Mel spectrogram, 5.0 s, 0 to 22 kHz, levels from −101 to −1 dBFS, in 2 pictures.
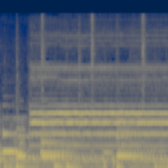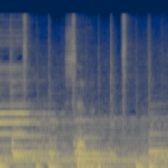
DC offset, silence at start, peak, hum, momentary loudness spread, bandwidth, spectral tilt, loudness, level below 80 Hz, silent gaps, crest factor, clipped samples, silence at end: under 0.1%; 0 s; -12 dBFS; none; 7 LU; 16 kHz; -5.5 dB/octave; -28 LUFS; -36 dBFS; none; 14 dB; under 0.1%; 0 s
